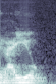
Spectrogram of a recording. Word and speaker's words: Guyon: Ahora, el método de Gallón. El método Guyon se escribe.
